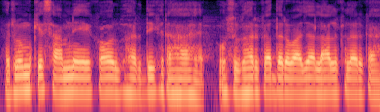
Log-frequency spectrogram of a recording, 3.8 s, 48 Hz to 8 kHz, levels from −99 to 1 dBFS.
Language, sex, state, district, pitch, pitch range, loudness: Hindi, male, Jharkhand, Garhwa, 115 Hz, 115-120 Hz, -15 LUFS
